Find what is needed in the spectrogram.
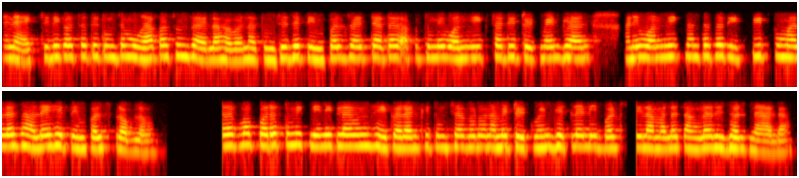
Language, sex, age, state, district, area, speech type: Marathi, female, 18-30, Maharashtra, Raigad, rural, conversation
